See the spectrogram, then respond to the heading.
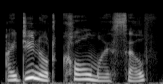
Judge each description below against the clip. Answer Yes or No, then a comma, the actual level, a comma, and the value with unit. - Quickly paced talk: No, average, 185 wpm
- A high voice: Yes, high, 205 Hz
